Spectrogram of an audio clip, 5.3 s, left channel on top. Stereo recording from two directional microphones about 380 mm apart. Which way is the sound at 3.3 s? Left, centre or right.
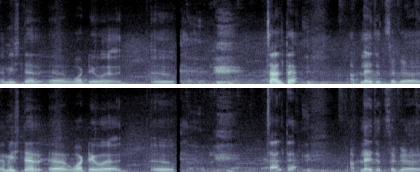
Left.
